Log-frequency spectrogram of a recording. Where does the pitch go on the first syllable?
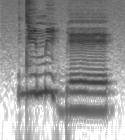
high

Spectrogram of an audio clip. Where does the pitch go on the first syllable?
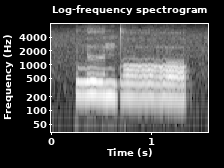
low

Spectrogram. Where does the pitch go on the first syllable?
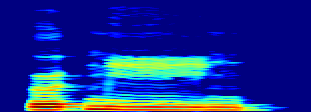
rising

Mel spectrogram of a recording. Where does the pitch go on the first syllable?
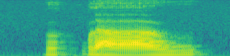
rising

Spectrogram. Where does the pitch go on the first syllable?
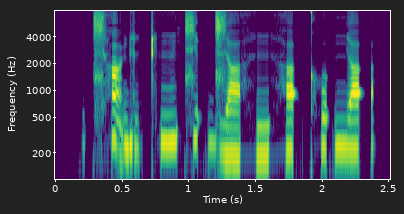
falling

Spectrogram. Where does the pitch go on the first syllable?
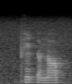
high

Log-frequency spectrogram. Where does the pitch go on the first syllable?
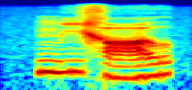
high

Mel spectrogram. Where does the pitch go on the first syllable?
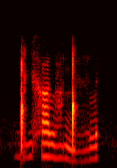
high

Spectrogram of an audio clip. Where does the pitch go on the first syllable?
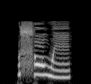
high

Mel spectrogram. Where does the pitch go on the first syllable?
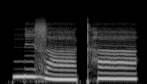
high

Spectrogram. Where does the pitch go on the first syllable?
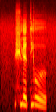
falling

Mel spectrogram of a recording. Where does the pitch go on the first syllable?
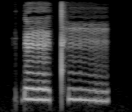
low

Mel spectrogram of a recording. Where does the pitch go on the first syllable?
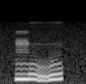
low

